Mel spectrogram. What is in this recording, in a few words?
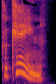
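"cocaine", British English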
